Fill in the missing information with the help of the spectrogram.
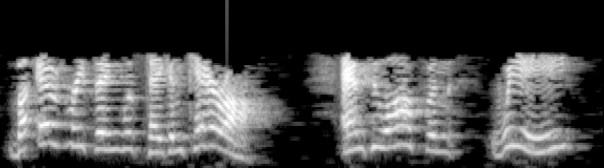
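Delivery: impassioned preacher building to a climax; preaching at full force. Acted. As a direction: drive the point home to the congregation. Sermon rises to full preaching.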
